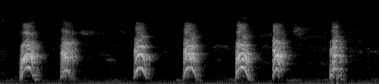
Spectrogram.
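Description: A puppy barks seven times in quick, fairly regular succession, each bark sharp and loud, with no one speaking over them.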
